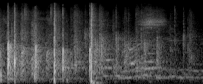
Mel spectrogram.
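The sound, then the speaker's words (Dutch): A short burst of scattered applause for the quizmasters, a handful of sharp, uneven claps, thinning out after the first second while voices murmur underneath. “Hey, applaus voor de quizmasters.”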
